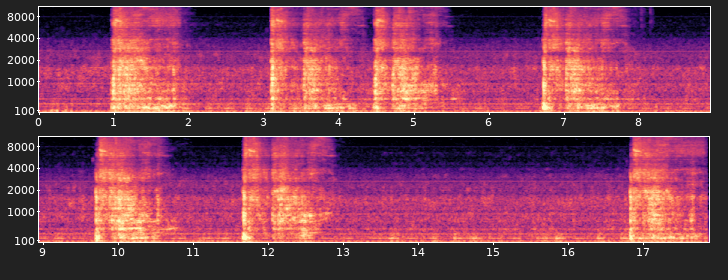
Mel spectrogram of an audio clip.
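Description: Electric blasts crackle and buzz from a television speaker.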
